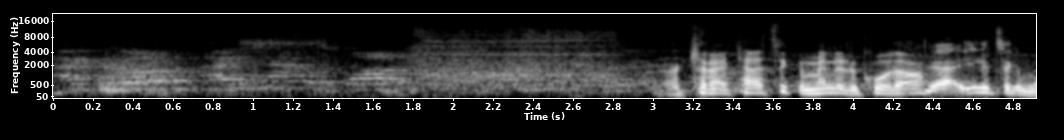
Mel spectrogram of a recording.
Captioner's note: exhales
